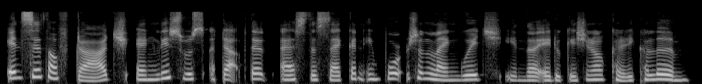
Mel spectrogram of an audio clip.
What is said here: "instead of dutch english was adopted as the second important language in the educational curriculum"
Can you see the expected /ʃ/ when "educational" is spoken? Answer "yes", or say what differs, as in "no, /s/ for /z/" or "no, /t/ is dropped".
yes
